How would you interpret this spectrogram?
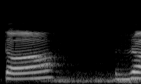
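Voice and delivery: ordinary talk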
